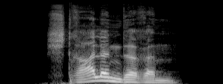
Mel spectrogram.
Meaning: strong dative masculine/neuter singular comparative degree of strahlend
- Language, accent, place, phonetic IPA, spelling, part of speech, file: German, Germany, Berlin, [ˈʃtʁaːləndəʁəm], strahlenderem, adjective, De-strahlenderem.ogg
